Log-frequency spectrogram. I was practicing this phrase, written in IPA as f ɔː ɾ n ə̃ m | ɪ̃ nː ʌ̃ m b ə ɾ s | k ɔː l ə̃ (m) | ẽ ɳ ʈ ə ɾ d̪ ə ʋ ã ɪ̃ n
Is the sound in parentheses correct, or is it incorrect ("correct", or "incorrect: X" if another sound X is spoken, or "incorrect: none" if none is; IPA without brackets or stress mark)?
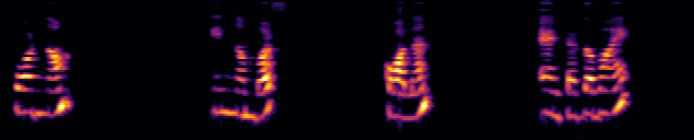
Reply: incorrect: n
